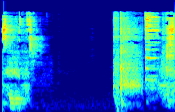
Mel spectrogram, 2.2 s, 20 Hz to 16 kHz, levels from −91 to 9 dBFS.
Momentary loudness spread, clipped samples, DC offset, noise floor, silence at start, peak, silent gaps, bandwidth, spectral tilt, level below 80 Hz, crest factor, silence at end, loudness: 17 LU; under 0.1%; under 0.1%; -80 dBFS; 0.05 s; 0 dBFS; none; 16 kHz; 3 dB/octave; -70 dBFS; 22 dB; 0 s; -19 LUFS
